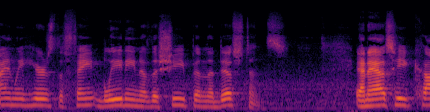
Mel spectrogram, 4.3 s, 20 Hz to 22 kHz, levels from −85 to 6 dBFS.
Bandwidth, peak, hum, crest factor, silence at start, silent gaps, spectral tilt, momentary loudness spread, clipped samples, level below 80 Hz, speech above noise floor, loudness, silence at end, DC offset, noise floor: 16 kHz; -8 dBFS; none; 24 dB; 0 s; none; -3.5 dB/octave; 17 LU; under 0.1%; -70 dBFS; 21 dB; -30 LUFS; 0 s; under 0.1%; -52 dBFS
